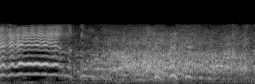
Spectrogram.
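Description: A goat bleats loudly and close, a wavering, strained cry at the start, followed by softer rough bleating and faint background voices.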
